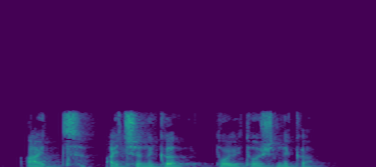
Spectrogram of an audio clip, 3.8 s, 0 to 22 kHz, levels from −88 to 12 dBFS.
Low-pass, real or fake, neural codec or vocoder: 7.2 kHz; real; none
